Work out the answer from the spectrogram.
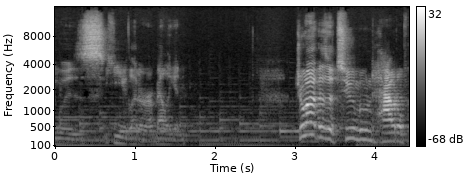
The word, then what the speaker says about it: Joab: Actually, is it Job or Joab? Sorry. Joab. Oh, sorry. It's Joab.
